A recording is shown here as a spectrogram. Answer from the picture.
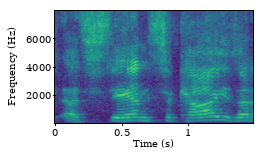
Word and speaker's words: Sakai: Because he hand letters Stan Sakai. Is that how you say your last name, right? Yes. Yeah, I said it right. Stan Sakai.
